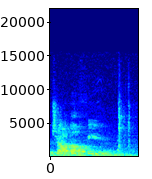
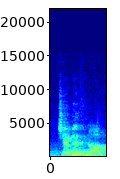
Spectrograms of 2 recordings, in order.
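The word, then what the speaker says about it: Jemaa el-Fnaa: Now this is in Marrakesh, in the main square in the Jamal Fin. Did I say it right, Zubir? Yeah. No. Okay, good. Jemethna.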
